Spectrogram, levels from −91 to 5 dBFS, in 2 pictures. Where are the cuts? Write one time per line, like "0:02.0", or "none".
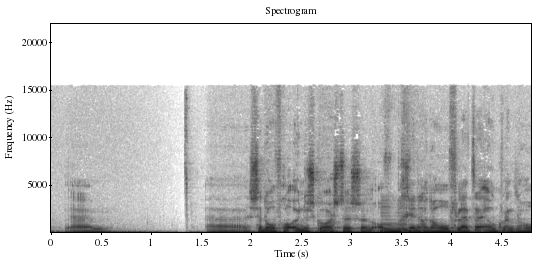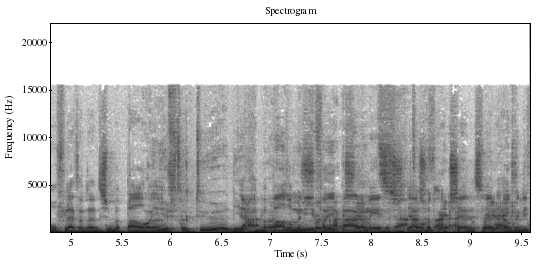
0:03.7
0:04.5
